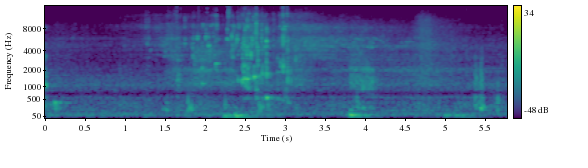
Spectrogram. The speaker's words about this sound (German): Aber ich muss auch mal mein Gläsel ausspülen. Nicht, dass wir da beeinflusst werden.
